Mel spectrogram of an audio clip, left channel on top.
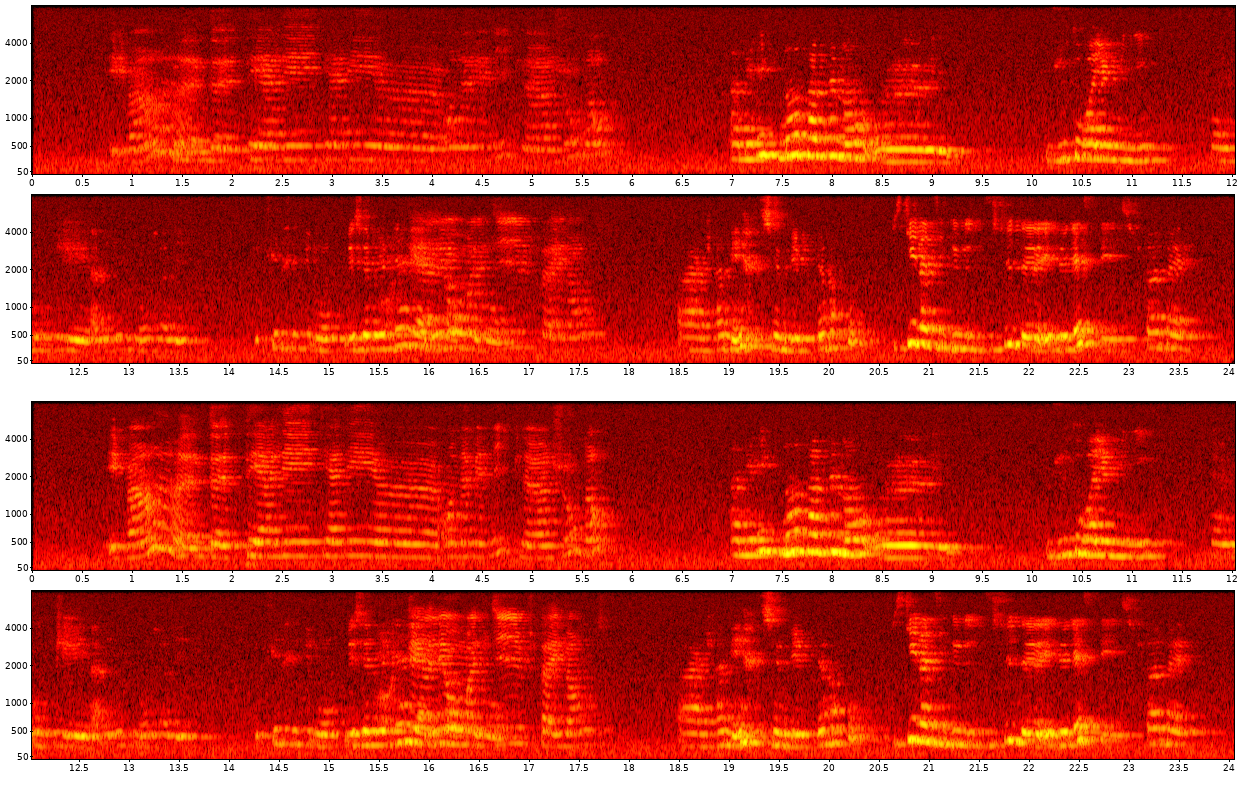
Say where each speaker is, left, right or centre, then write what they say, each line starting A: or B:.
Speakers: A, on the right (about 35°); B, on the left (about 85°).
A: Eh ben,
B: Et
A: euh, t'es t'es allé, t'es allé euh, en Amérique euh, un jour, non?
B: Amérique, non, pas vraiment. Euh, juste au Royaume-Uni. Royaume-Uni,
A: Ok.
B: mais Amérique, non, jamais. C'est très, très loin. Mais j'aimerais
A: Oh,
B: bien
A: t'es
B: y
A: allé
B: aller, mais
A: aux
B: après,
A: Maldives,
B: bon.
A: Thaïlande.
B: Ah, jamais. <laughs> J'aimerais bien, par contre. Tout ce qui est l'Asie du, du Sud euh, et de l'Est, c'est super intéressant.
